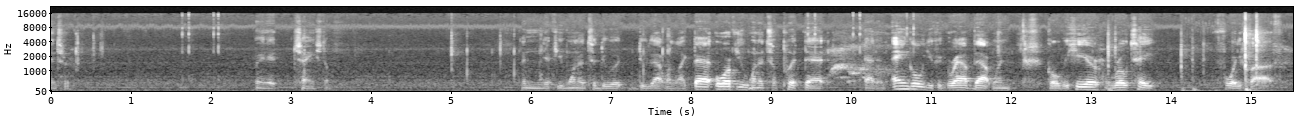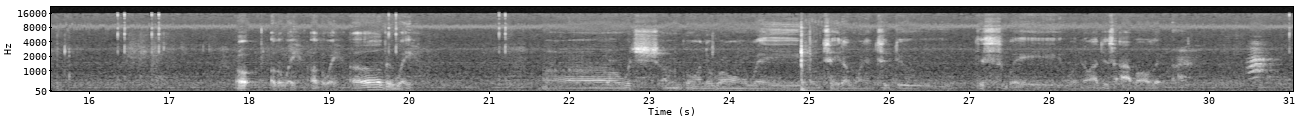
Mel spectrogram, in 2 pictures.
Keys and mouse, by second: 1.6 click, 3.1-4.2 middle drag, 5.1-5.5 shift+middle drag, 5.7 middle click, 7.3 middle click, 9.4-10.1 drag, 10.6 click, 13.1 r, 14.1 KP_4, 14.2 KP_5, 14.9 KP_Enter, 16.5 click, 19.8-21.2 drag, 24.8 r, 30.9 click.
